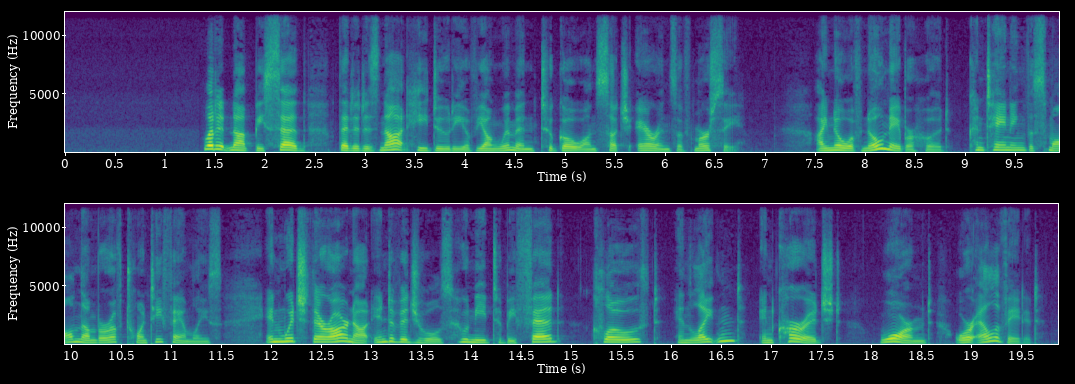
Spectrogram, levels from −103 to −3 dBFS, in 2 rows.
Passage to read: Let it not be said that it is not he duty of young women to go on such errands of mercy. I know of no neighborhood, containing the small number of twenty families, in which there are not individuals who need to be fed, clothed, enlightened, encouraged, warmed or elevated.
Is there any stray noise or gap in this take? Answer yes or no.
no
